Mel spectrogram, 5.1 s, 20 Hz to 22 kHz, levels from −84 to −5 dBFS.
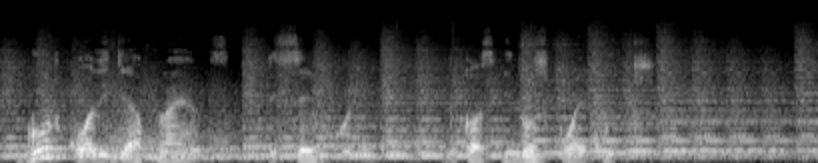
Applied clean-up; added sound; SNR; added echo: none; Musical instrument; 5 dB; none.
